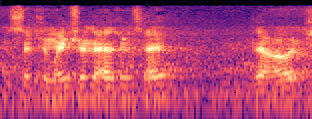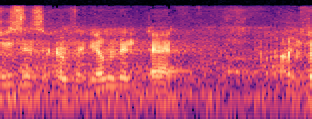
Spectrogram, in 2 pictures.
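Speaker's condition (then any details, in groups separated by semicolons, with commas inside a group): Muscular dystrophy; congenital, muscles cannot grow larger; cannot get stronger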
